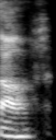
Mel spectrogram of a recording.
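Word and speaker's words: hour: Next हमारा she waited for dash आवर। फिर हम देखेंगे कि यहां पे हमारा क्या है? एच साइलेंट है जिसके कारण से हम एन का प्रयोग करेंगे।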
